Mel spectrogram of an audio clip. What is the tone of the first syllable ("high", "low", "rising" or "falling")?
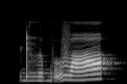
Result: low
